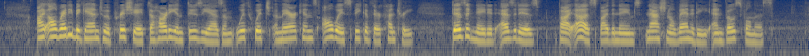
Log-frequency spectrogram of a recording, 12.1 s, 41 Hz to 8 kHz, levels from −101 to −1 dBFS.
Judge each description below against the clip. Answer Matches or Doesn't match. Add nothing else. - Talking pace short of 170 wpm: Matches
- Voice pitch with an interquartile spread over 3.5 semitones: Matches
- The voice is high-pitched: Matches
